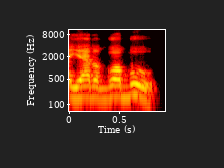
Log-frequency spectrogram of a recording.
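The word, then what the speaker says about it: يرغب: Yargobu fi juga begitu, nanti ada ya, ada ro, ada ghin, ada ba. Nanti walaupun tidak ada barisnya seperti ini, bacanya yargobu.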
